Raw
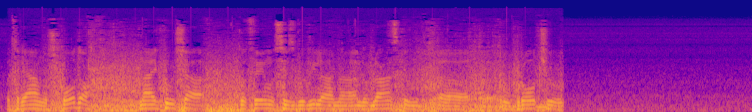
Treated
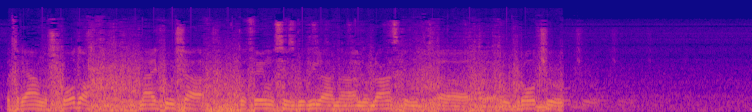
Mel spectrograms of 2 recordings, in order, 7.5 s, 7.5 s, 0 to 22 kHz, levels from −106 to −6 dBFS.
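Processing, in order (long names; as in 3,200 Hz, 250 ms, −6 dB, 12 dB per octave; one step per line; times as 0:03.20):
low-shelf EQ 190 Hz −4.5 dB
brickwall limiter −23.5 dBFS, peak gain reduction 6.5 dB
on a send: feedback echo with a high-pass in the loop 355 ms, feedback 49%, high-pass 190 Hz, level −15 dB
on the sum: level −6.5 dB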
